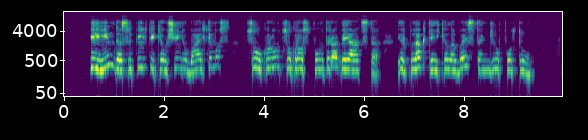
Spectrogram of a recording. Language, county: Lithuanian, Utena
